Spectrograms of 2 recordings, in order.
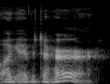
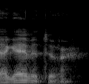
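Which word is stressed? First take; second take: her; gave. First: The stress falls on the word her. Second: The stress falls on the word gave. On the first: It was her, not another person. "Now I'm going to emphasize her because it's a contrast" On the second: A plain neutral statement. "Only gave is the content word"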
